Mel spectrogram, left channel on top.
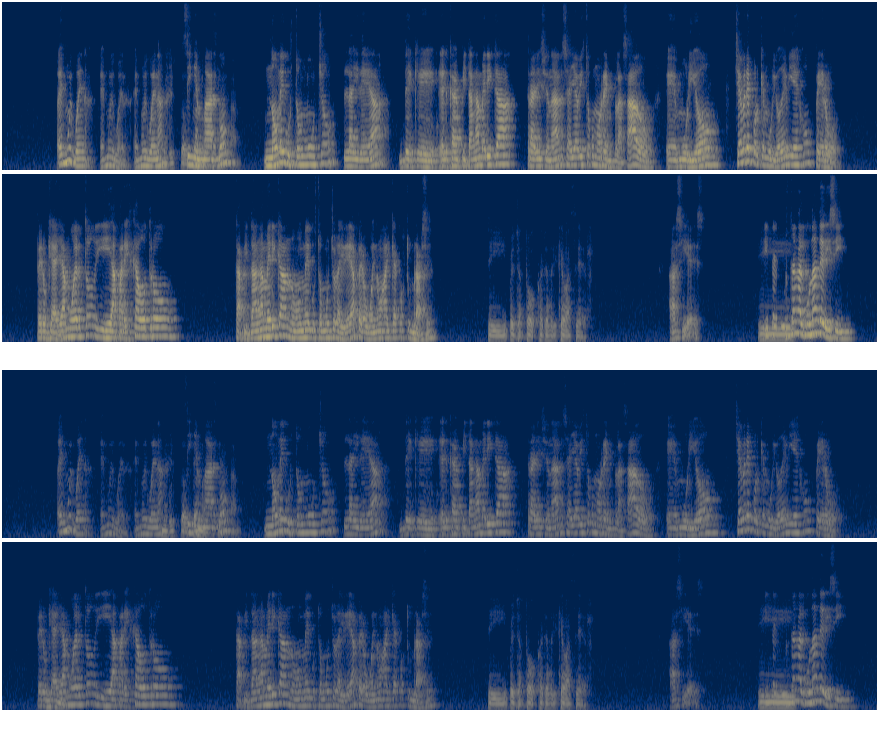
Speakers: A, on the left; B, on the left.
A: es muy buena, es muy buena, es muy buena.
B: me gustó
A: Sin
B: demasiado.
A: embargo, no me gustó mucho la idea de que el Capitán América tradicional se haya visto como reemplazado. Eh, murió, chévere porque murió de viejo, pero, pero
B: Ujú.
A: que haya muerto y aparezca otro Capitán América no me gustó mucho la idea, pero bueno, hay que acostumbrarse.
B: Sí, pues ya toca, ya sé el que va a ser.
A: Así es.
B: Y,
A: ¿Y te gustan algunas de DC?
